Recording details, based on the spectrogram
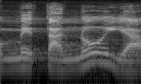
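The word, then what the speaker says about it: μετάνοια: es una palabra que se pronuncia o suena como metanoia o metano algo muy similar a esto el pastor tal vez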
